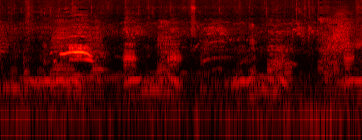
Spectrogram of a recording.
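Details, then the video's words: Canada geese exchange short nasal honks and low clucking notes, one clear rising honk early, the rest overlapping softly over low background noise. "وز كندي"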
